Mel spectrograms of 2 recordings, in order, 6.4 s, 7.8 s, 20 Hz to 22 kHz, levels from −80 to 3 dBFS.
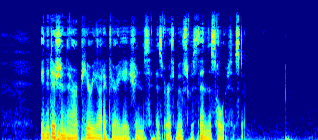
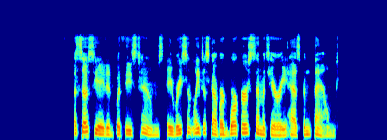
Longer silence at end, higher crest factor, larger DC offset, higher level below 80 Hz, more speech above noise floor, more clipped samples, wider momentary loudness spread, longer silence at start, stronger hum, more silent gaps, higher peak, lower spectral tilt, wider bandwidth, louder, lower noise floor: second, 0.55 s vs 1 s; first, 24 dB vs 18 dB; neither; first, -34 dBFS vs -60 dBFS; second, 37 dB vs over 71 dB; neither; first, 10 LU vs 7 LU; second, 0.8 s vs 1.5 s; neither; neither; about the same, -2 dBFS vs -2 dBFS; second, -3.5 dB/octave vs -5 dB/octave; first, 15.5 kHz vs 8.4 kHz; second, -23 LUFS vs -19 LUFS; second, -61 dBFS vs under -90 dBFS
